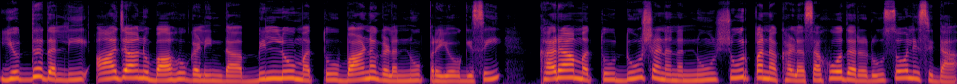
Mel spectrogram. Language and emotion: Kannada, neutral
